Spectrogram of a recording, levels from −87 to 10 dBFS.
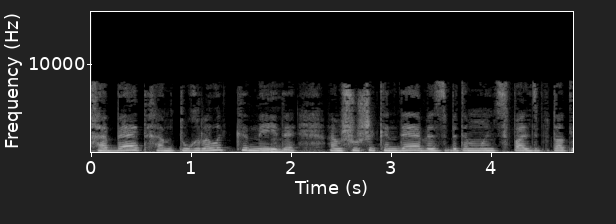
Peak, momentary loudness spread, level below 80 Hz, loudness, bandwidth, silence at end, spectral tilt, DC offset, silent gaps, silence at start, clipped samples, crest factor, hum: -12 dBFS; 5 LU; -50 dBFS; -28 LUFS; 8.4 kHz; 0 s; -5.5 dB/octave; under 0.1%; none; 0 s; under 0.1%; 14 dB; none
